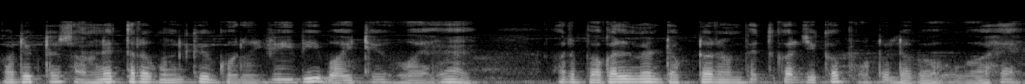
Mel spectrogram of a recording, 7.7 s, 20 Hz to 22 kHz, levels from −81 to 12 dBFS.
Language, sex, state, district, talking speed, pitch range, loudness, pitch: Hindi, male, Chhattisgarh, Raipur, 155 wpm, 115-130 Hz, -19 LUFS, 120 Hz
